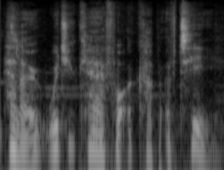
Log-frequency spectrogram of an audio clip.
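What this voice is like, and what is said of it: Posh BBC English accent. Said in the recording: “very posh ... also the accent ... BBC English ... BBC accent”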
